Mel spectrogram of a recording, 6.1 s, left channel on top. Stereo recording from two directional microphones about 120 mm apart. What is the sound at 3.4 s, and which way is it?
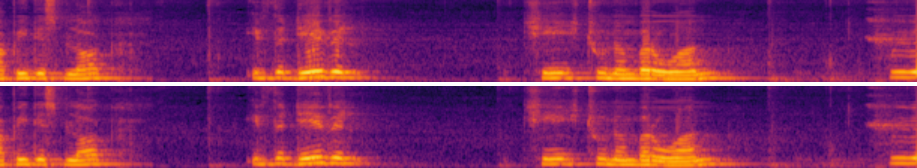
Speech, 35° right (ahead or behind).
